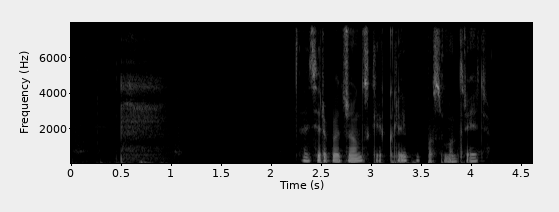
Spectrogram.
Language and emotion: Russian, neutral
